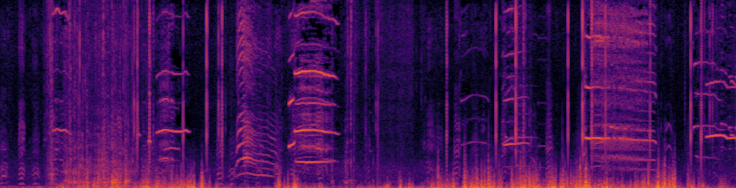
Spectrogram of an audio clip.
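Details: Seagulls at a beach by a gulf, interacting with people; loud, strained calls with rising and falling pitch around the three-second mark, with thin high cries scattered throughout, over heavy low rumbling surf and wind.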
